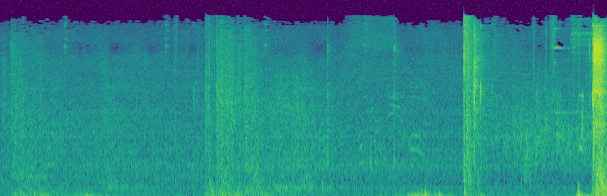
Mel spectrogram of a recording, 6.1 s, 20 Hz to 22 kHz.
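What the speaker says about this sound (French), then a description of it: "Tiens, coup de balle." Gunshots ring out in a PS4 shooting game, with a few scattered sharp bursts of fire rising over low game ambience and people talking.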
